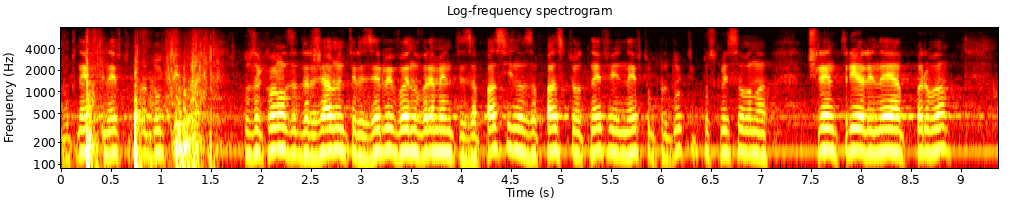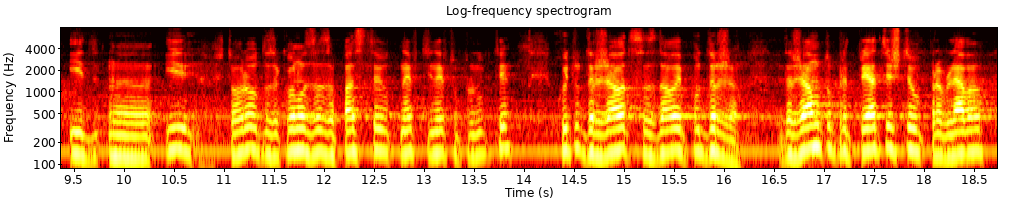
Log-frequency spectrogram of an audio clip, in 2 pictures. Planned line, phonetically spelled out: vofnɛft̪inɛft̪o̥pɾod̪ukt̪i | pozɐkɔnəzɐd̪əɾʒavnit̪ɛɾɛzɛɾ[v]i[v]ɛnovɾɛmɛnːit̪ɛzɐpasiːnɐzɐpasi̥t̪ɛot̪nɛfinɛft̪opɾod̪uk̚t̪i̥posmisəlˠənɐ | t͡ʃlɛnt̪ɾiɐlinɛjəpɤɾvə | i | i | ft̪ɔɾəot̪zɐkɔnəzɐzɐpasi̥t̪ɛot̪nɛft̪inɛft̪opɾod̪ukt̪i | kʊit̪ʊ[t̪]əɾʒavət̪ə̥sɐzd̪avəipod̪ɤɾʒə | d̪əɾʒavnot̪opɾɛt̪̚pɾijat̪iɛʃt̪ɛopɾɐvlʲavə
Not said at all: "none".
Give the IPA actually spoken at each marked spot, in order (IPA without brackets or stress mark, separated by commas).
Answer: v, v, d̪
